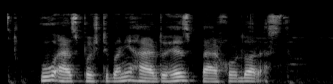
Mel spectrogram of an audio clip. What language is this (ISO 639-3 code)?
fas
